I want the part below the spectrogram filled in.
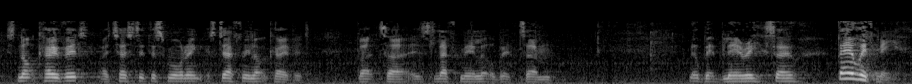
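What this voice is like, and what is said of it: Slightly rough voice from a cold. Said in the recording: “I sound a little rough. ... The cold that's going around has caught up with me”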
